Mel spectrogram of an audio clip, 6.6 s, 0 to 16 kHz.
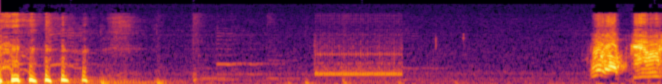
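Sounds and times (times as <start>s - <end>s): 
burst of laughter: 0.0s - 1.0s
speech: 0.1s - 0.9s
telephone ringback tone as a phone call is placed: 3.1s - 4.1s.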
